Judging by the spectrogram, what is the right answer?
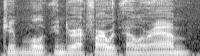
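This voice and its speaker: A man's voice: on the high side, completely flat delivery, fast talker, darkish tone, smooth, no room sound. A man giving casual commentary over a strategy game, thinking aloud as he sorts through menus. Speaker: let's play host.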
